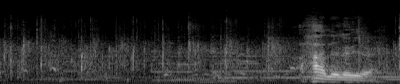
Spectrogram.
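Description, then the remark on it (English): A roomful of people claps steadily in a sustained, loud burst of applause to welcome their bishop, with a voice calling out over the clapping near the end. “your clapping is not...”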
